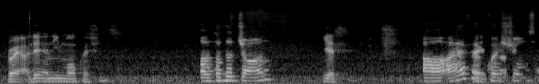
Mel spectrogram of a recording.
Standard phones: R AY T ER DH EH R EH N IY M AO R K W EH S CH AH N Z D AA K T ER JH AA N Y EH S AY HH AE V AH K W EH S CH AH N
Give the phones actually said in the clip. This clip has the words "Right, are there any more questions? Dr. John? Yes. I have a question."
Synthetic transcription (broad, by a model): R AY T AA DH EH EH N IY M AO K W EH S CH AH N S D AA T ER JH AA N Y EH S AY HH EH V AH K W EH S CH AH N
